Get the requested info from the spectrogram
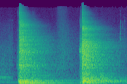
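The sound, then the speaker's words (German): A heavy metal cell door, the outer door of a cell, slams shut with a loud, booming impact, then a second hard clang follows about a second later, each ringing out in a reverberant space; the door is double-locked. No voices. “Oh, und jetzt geht die Tür da draußen auch noch zu.”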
